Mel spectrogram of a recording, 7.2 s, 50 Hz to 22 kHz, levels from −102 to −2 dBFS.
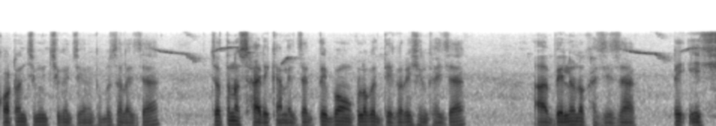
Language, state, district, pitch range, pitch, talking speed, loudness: Kokborok, Tripura, Dhalai, 90-100 Hz, 95 Hz, 160 wpm, -22 LUFS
